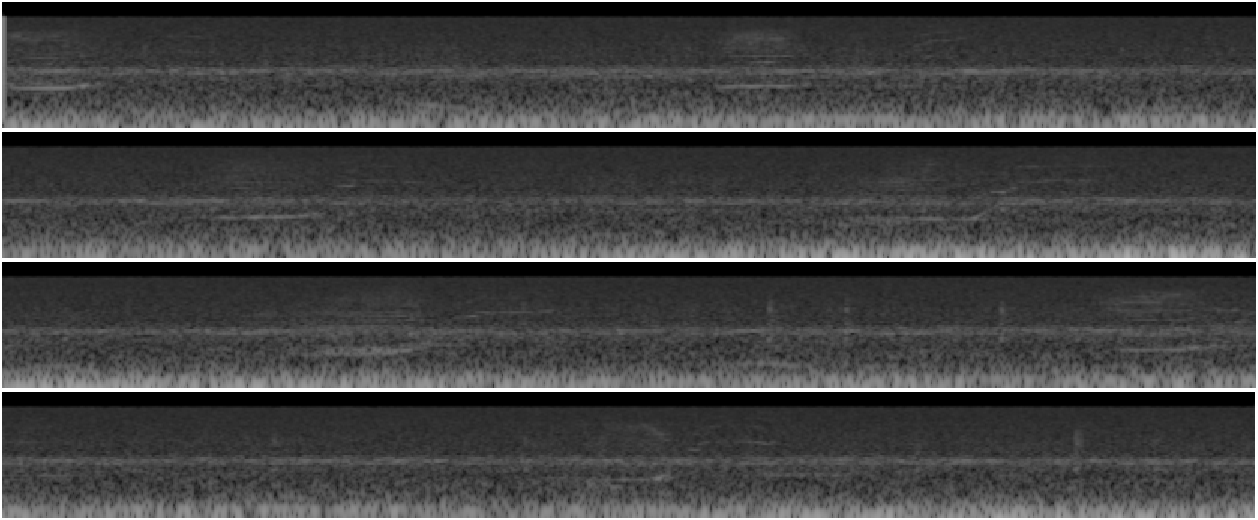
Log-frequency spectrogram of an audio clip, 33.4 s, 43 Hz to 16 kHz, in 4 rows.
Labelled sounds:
0.1	0.5	humpback whale, 1.1 to 3.5 kHz
4.9	5.3	humpback whale, 1.2 to 1.3 kHz
9.8	10.1	humpback whale, 1.4 to 1.5 kHz
15.1	15.4	humpback whale, 1.5 to 1.7 kHz
19.9	20.3	humpback whale, 1.4 to 1.6 kHz
24.1	24.5	humpback whale, 1.5 to 2.4 kHz
25.1	25.4	humpback whale, 1.4 to 1.6 kHz
29.9	30.3	humpback whale, 1.3 to 1.6 kHz

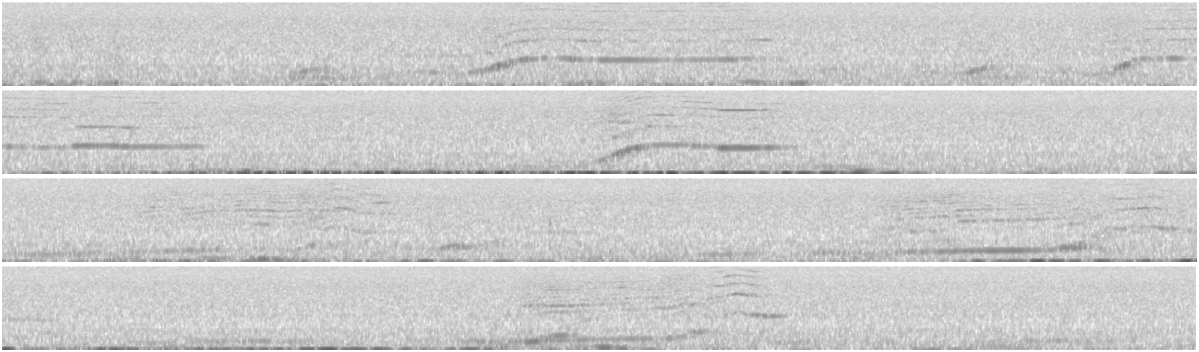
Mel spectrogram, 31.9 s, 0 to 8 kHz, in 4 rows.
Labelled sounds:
3.3	5.1	humpback whale, 0.80 to 6.1 kHz
7.5	8.9	humpback whale, 0.80 to 6.2 kHz
12.0	13.2	humpback whale, 0.80 to 6.4 kHz
17.2	17.8	humpback whale, 2.1 to 2.5 kHz
18.2	18.6	humpback whale, 1.0 to 2.3 kHz
21.9	23.0	humpback whale, 1.6 to 4.4 kHz
23.3	23.9	humpback whale, 1.1 to 2.7 kHz
27.4	28.3	humpback whale, 1.4 to 4.6 kHz
28.7	29.2	humpback whale, 1.2 to 5.8 kHz

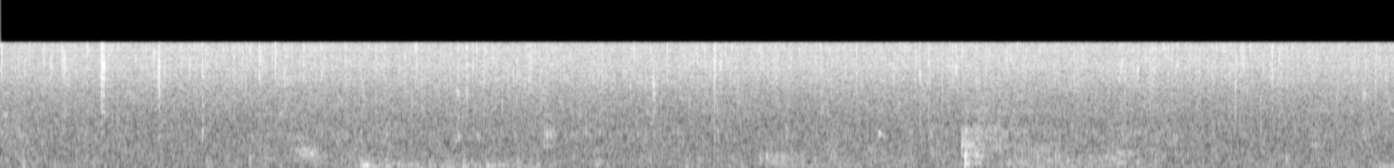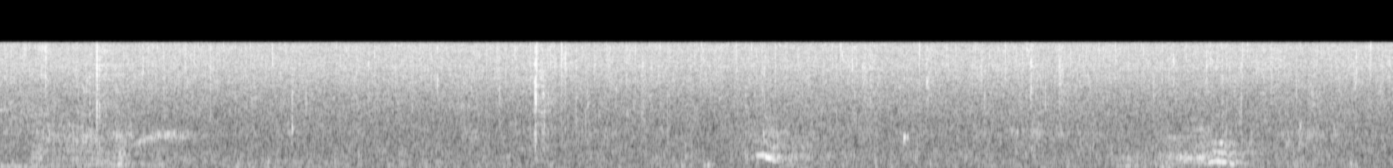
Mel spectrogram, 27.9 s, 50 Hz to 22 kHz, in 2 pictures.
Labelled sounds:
15.4	15.7	humpback whale, 0.78 to 0.94 kHz

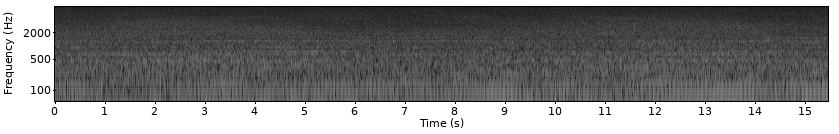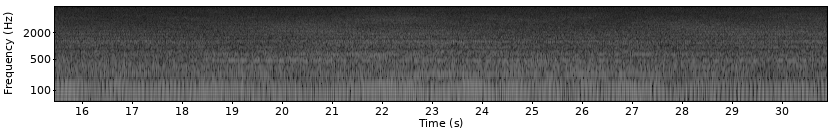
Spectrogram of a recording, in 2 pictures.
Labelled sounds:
4.9	5.2	vessel noise, 5.0 to 5.2 kHz

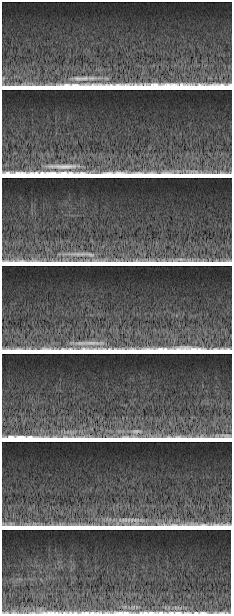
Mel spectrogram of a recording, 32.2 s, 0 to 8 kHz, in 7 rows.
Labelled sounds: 15.3	15.6	humpback whale, 2.9 to 3.1 kHz
27.7	28.0	humpback whale, 1.1 to 1.3 kHz

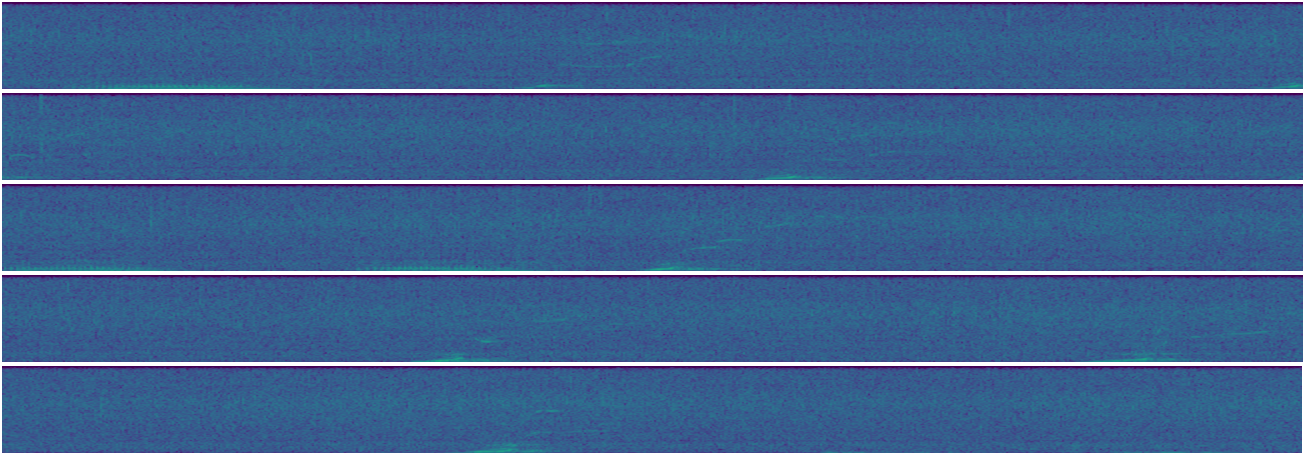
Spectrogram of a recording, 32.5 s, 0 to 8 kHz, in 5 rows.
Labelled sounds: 2.8	3.2	humpback whale, 2.0 to 2.3 kHz
16.4	16.7	humpback whale, 1.7 to 2.3 kHz
25.1	25.9	humpback whale, 0.78 to 2.9 kHz

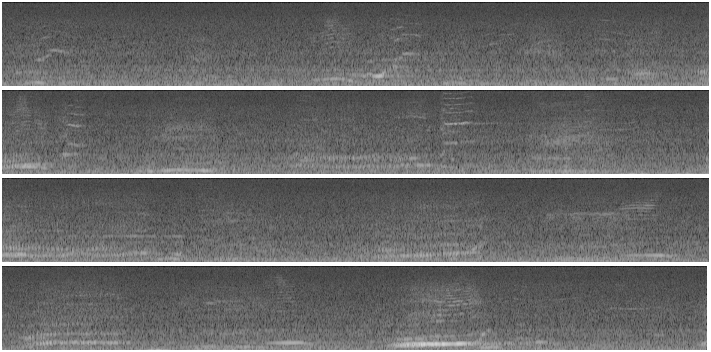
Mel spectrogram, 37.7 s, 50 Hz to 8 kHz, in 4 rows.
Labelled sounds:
0.4	0.9	humpback whale, 0.93 to 1.5 kHz
5.2	5.7	humpback whale, 0.93 to 2.5 kHz
6.9	7.2	humpback whale, 1.2 to 1.5 kHz
10.3	10.6	humpback whale, 0.99 to 3.4 kHz
14.8	15.8	humpback whale, 2.2 to 6.2 kHz
17.3	17.6	humpback whale, 5.6 to 5.7 kHz
21.4	21.7	humpback whale, 0.80 to 0.86 kHz
26.3	27.6	humpback whale, 2.0 to 3.0 kHz
29.1	29.5	humpback whale, 2.7 to 2.9 kHz
31.1	31.4	humpback whale, 2.1 to 2.3 kHz
32.0	32.2	humpback whale, 2.4 to 2.5 kHz
36.5	36.8	humpback whale, 1.6 to 1.8 kHz

